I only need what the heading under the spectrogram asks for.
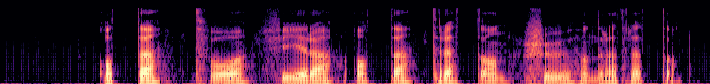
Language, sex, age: Swedish, male, 20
